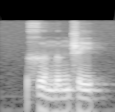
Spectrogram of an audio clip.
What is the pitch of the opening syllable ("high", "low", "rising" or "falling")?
falling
